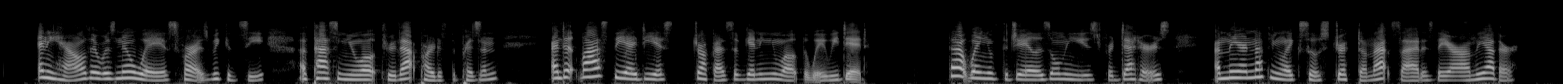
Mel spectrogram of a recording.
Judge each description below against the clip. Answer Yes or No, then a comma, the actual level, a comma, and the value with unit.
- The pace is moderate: No, fast, 240 wpm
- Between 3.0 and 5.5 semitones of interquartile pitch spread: Yes, average, 4.3 semitones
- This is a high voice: Yes, high, 230 Hz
